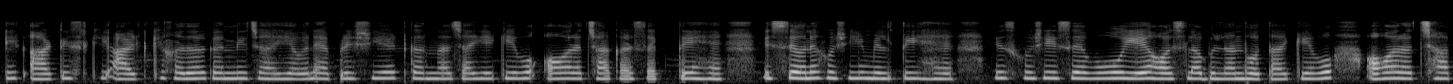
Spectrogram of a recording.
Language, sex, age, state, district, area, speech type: Urdu, female, 18-30, Telangana, Hyderabad, urban, spontaneous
